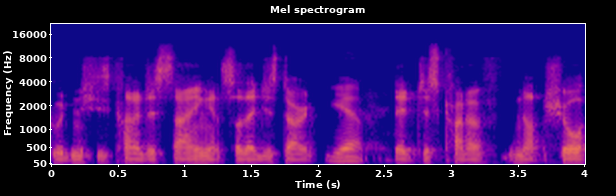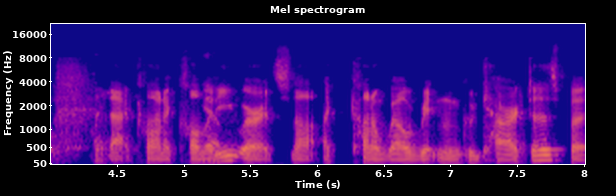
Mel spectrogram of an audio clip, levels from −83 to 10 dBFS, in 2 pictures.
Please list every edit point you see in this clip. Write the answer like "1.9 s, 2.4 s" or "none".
4.3 s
